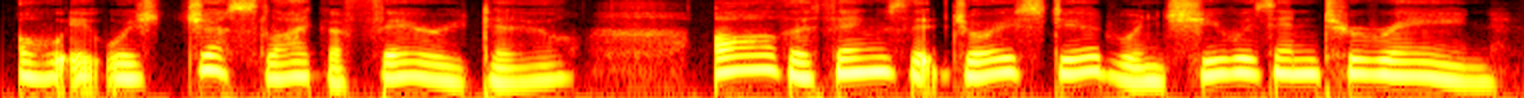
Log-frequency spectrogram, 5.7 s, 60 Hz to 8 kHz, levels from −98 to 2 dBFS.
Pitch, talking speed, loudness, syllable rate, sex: 185 Hz, 200 wpm, -18 LUFS, 4.6 syllables/s, female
